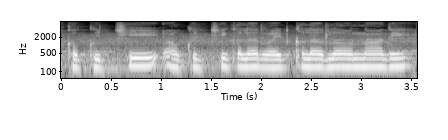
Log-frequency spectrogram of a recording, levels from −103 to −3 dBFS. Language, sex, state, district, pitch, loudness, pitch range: Telugu, male, Telangana, Mahabubabad, 155 Hz, -14 LUFS, 150-160 Hz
